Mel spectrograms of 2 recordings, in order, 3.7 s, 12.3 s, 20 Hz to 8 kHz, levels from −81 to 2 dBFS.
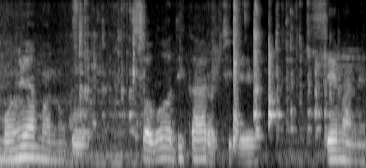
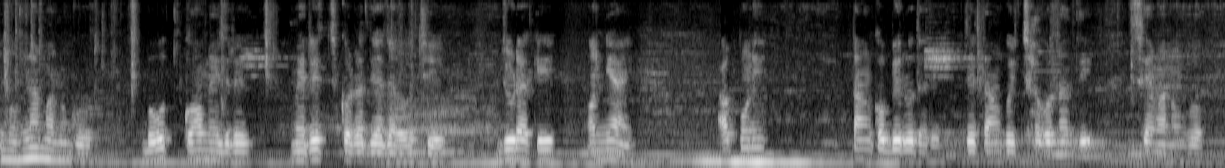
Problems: constant background noise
